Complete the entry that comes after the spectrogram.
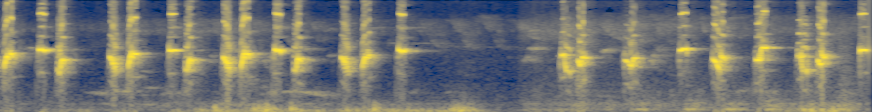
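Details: Sooty-headed bulbul calling to its companions, a run of quick liquid whistled notes that pauses briefly midway and resumes, with low thumping background noise under the first half.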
